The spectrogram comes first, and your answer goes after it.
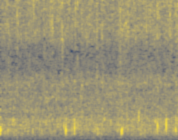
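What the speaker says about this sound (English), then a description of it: "the greater sound of the rain hitting all of the surrounding" Rain falls on surrounding forest trees in a quiet, even patter, with a few slightly sharper drips standing out from the soft hiss at a distance.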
